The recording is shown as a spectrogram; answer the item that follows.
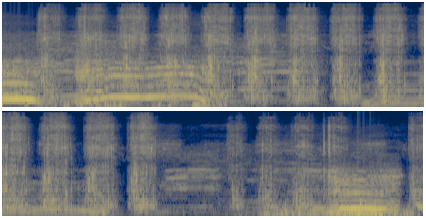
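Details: Cow in a village lowing: a long, steady, low moo opens, a shorter lower moo follows mid-way, and another drawn-out moo closes, with rapid, regular clicking or crunching pulses running throughout.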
